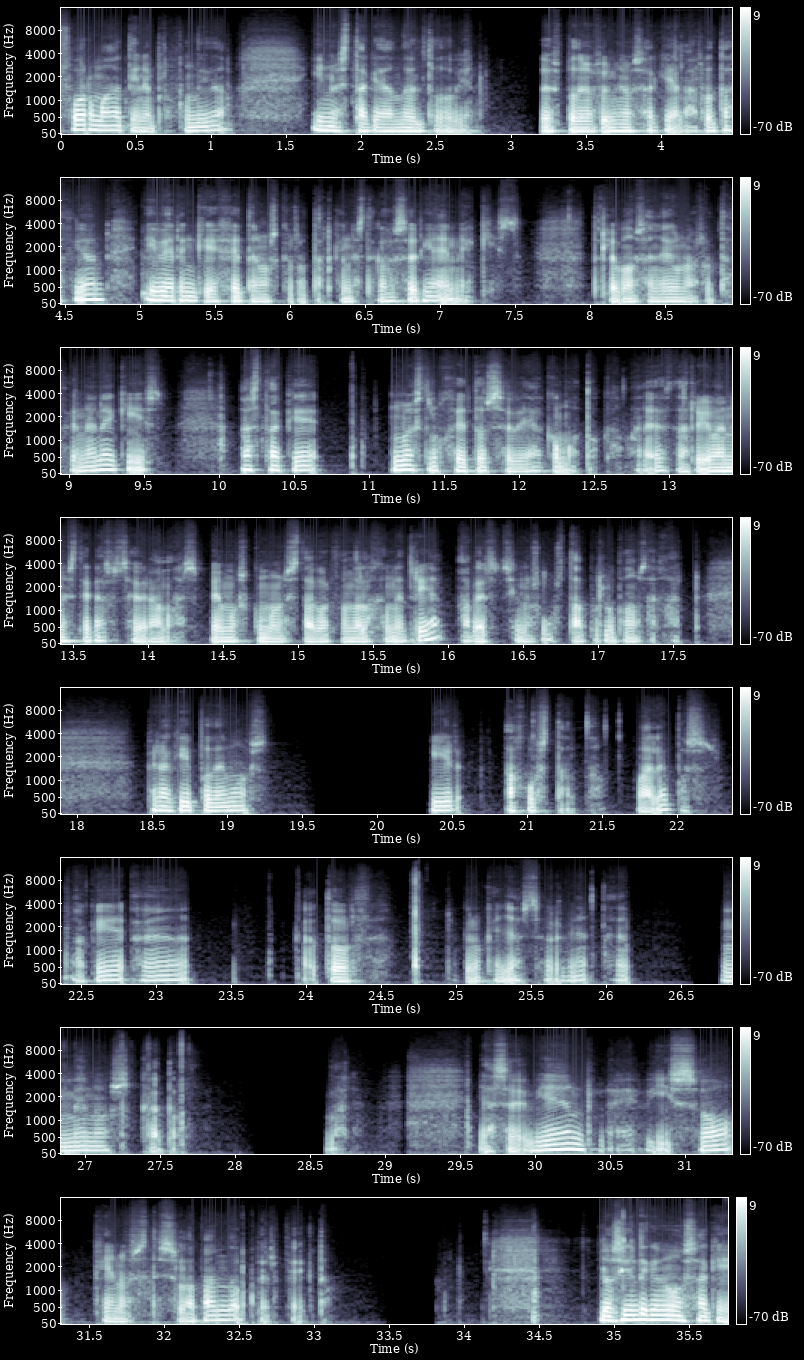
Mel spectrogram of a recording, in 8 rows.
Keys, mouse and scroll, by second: 5.1-5.5 scroll down 2, 5.5-8.2 scroll up 2, 8.2-11.0 drag, 11.0 KP_7, 13.1-29.2 drag, 29.2-29.7 scroll up 7, 29.7-32.0 middle drag, 32.0 scroll down 5, 32.6 KP_7, 35.5-35.7 scroll down 4.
